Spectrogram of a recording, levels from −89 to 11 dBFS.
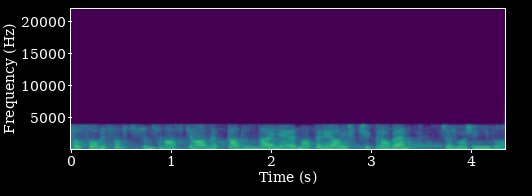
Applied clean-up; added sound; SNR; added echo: neural separator model SepFormer DNS4.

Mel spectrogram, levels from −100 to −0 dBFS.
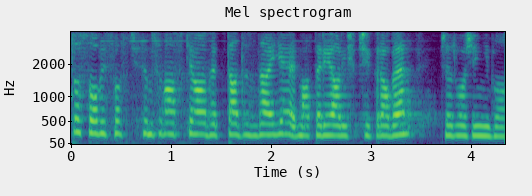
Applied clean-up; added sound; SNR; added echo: neural mask model DeepFilterNet 3.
